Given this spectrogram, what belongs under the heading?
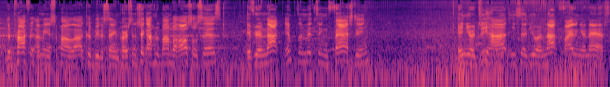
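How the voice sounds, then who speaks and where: Over noticeable background noise, a man with a high pitch talks at a moderate pace with fairly even intonation. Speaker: Sufi spiritual teacher. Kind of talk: religious teaching talk.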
